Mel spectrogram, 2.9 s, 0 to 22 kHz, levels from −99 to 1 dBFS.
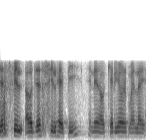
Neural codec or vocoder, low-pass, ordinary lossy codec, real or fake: none; 3.6 kHz; AAC, 32 kbps; real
